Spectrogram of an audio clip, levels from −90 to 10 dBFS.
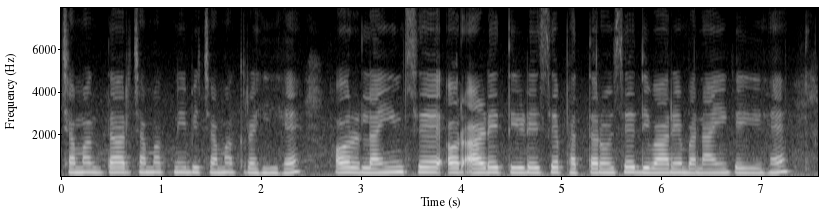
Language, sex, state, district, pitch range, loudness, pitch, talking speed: Hindi, female, Karnataka, Koppal, 220-235 Hz, -16 LUFS, 225 Hz, 150 wpm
